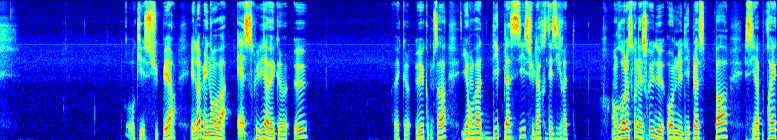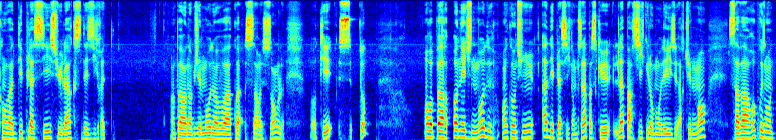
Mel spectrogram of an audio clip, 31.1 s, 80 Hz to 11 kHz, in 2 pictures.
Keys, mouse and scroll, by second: 0.3 z, 0.6-1.3 scroll down 6, 1.3-3.1 middle drag, 3.1-4.7 scroll up 4, 4.7-7.3 middle drag, 7.3 e, 10.0-12.7 drag, 12.7-14.3 shift+scroll down 1, 14.3-17.4 drag, 17.4 scroll down 3, 17.6 middle click, 18.3 Tab, 18.9-20.7 middle drag, 20.7-21.1 scroll down 1, 21.1-22.7 middle drag, 22.7-23.2 scroll up 2, 23.2 middle click, 23.7 Tab, 24.1-25.7 scroll up 3, 25.7-27.8 drag, 27.8-30.9 middle drag.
